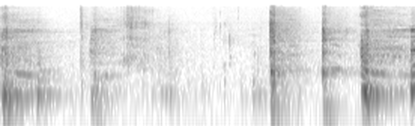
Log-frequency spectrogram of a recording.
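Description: A person coughing several times, harsh, sudden coughs with the loudest cluster after about a second and a half. The coughing is set off by the burn of a super-hot chili chip just eaten.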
